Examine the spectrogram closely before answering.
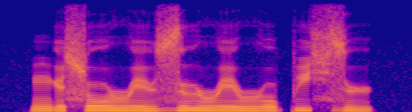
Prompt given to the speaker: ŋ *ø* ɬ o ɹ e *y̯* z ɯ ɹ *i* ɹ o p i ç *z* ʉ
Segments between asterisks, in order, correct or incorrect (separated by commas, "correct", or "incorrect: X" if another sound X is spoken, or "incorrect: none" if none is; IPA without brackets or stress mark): incorrect: e, correct, incorrect: e, correct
